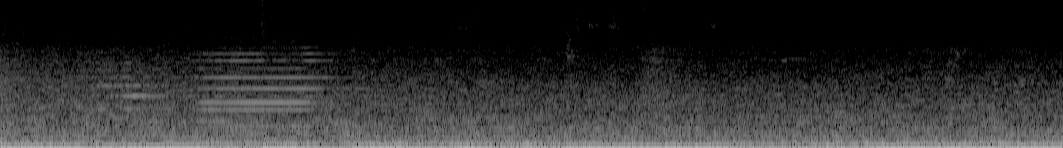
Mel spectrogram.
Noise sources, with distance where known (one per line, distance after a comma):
background noise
